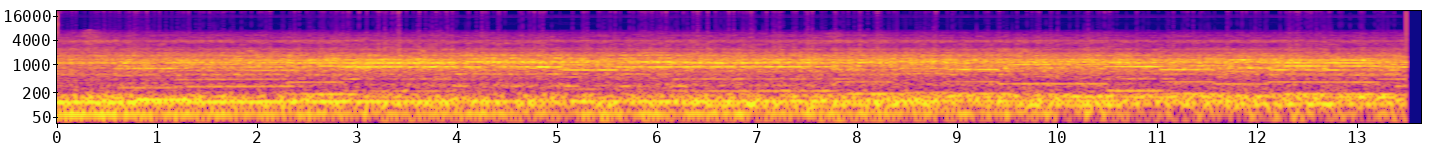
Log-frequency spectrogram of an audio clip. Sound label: sample melody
